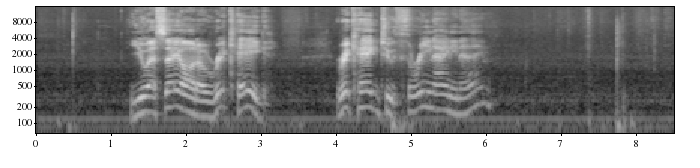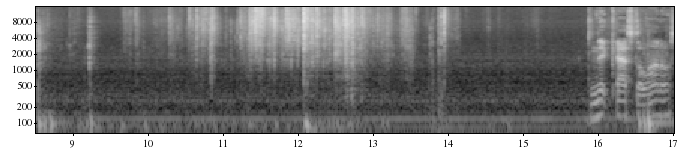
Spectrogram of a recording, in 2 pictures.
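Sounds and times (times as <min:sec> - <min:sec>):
wrapper crinkling and tearing: 0:09.7 - 0:14.2.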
